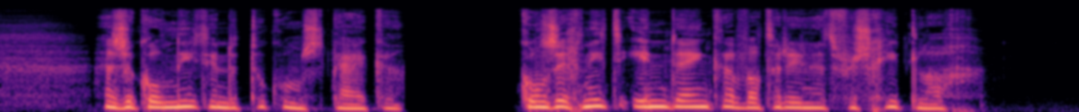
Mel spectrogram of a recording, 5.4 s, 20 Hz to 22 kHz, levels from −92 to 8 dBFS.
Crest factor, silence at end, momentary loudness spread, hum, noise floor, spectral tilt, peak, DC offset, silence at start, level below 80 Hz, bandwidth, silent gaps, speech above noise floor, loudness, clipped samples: 14 dB; 0.55 s; 10 LU; none; -45 dBFS; -6 dB/octave; -2 dBFS; under 0.1%; 0.5 s; -54 dBFS; 16 kHz; 2.05-2.57 s; 30 dB; -16 LUFS; under 0.1%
